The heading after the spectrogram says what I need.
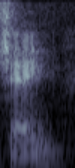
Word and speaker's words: Tseng: It's spelled Tseng, but it's pronounced Chang.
